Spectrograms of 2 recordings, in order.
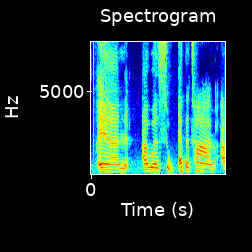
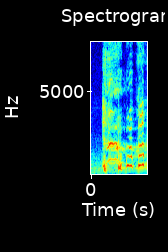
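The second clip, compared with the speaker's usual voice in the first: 1 high burst of laughter. Real, not acted. Laughs at the end of her story.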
